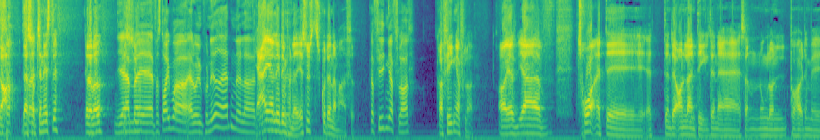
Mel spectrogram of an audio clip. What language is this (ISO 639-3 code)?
dan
